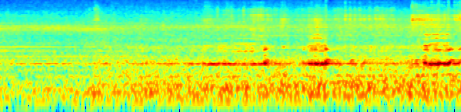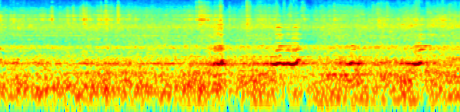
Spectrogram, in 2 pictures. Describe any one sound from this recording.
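A tram rumbles past close by.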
